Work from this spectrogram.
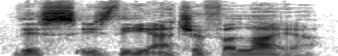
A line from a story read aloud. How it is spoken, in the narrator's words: replied the proprietor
